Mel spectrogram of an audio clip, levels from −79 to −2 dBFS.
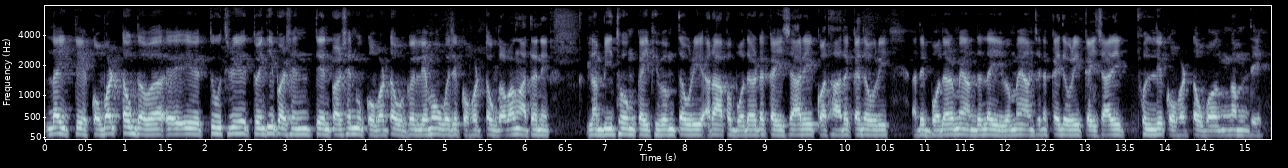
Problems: background sounds at intervals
